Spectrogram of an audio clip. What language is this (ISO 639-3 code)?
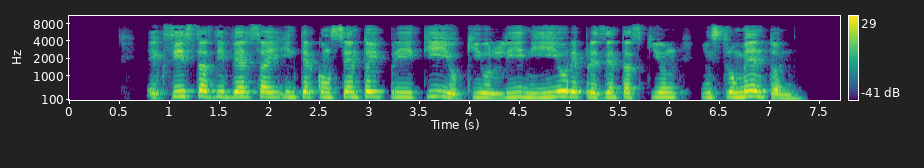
epo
